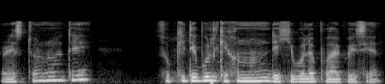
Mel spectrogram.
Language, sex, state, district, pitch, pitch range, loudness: Assamese, male, Assam, Sonitpur, 150 Hz, 125-170 Hz, -16 LUFS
